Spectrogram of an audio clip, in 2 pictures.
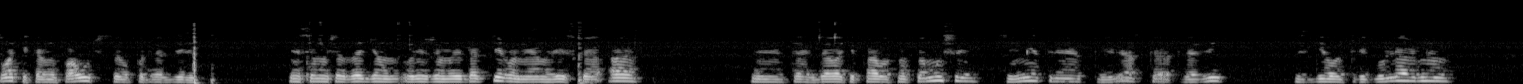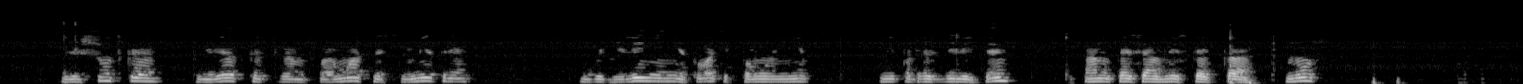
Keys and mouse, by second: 2.0 space, 3.2-4.1 drag, 5.7 a, 8.2-14.1 right drag, 16.0-24.1 drag, 24.8-25.8 middle drag, 27.3 k, 29.7 click.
